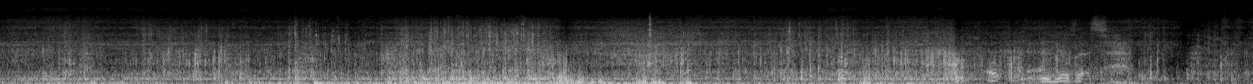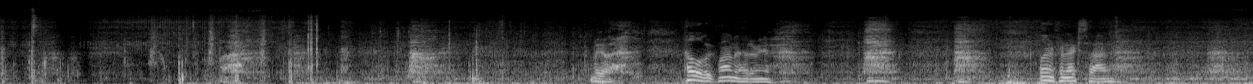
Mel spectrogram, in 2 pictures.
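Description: Bike tyres crunch and rumble over a dirt and gravel trail.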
